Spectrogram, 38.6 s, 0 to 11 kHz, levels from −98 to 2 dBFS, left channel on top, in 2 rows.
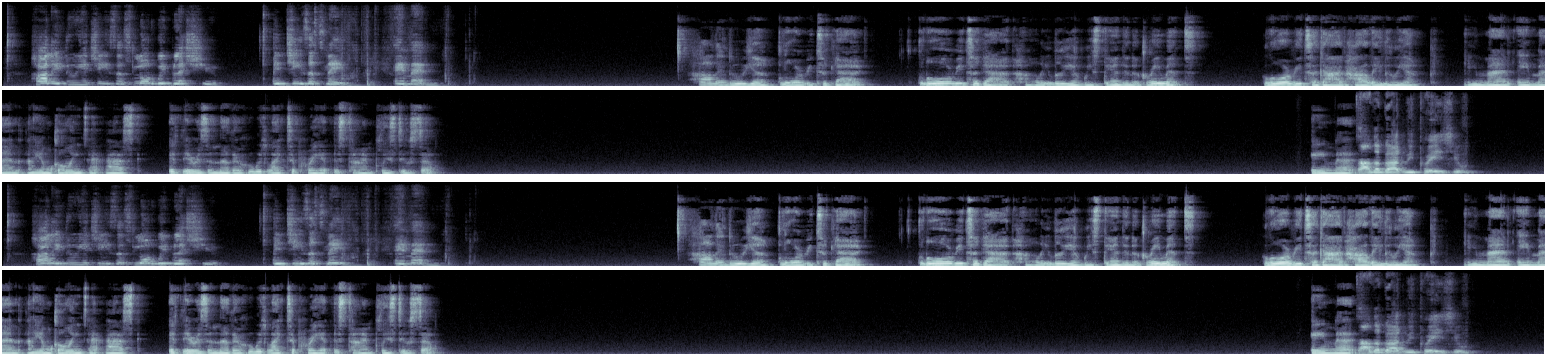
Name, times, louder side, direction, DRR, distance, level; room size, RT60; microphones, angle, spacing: voice 1, 0.4-2.7 3.4-4.5 4.9-5.5, left 1 dB, 60° left, 1.4 m, -31 dB
voice 2, 8.6-10.7 11.5-14.9 15.8-17.7 18.3-20.9 21.4-24.7 35.6-36.2, right 2 dB, 25° right, 0.4 m, -21 dB
voice 3, 36.2-37.6, left 3 dB, 45° left, 0.9 m, -24 dB
14.5 x 5.5 x 2.4 m
head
